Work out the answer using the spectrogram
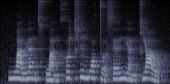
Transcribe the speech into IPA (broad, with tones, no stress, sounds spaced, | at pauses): m w ä˥˧ l ɥ ɛ˥˩ n t͡sʰ w a̰˨˩ n x ɤ˥ t͡ɕʰ i˥˧ m w ɔ˥˩ t̪ ɤ̰˨˩ s e˧˥ ɪ̯ n̪ j ɛ̰˨˩ n t͡ɕ j ɑ˥˩ ʊ̯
